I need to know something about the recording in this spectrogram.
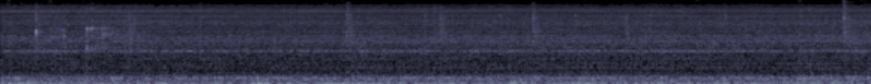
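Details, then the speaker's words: Eberspacher Airtronic diesel air heater sent in by a customer, on its second start: steady low burner roar with even fan hum, brief smoke clearing after start, no surging or popping; runs with no fault evident. "so why did the customer send this unit to us because from what I see here it's starting and it's working so it's a little bit of Mystery"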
